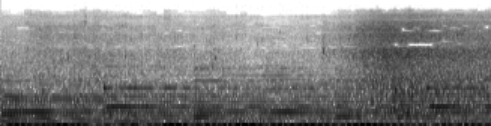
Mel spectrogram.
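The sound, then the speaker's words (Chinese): Sea waves wash onto a sandy beach in a steady, rolling surge of water noise, heard beneath soft, sustained music. “微风轻轻地吹拂着我们的衣衫，倾听着海浪的声音，闻着海水带来的咸咸的味道，”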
